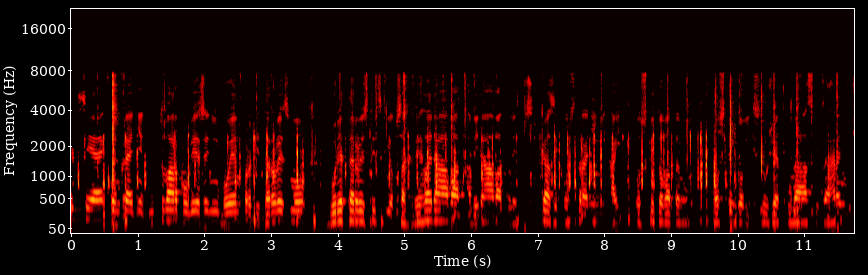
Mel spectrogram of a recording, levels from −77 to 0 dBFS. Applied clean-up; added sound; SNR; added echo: classical method spectral subtraction.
